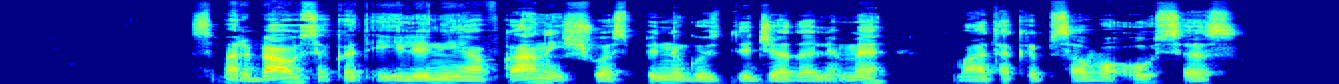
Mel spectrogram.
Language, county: Lithuanian, Šiauliai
